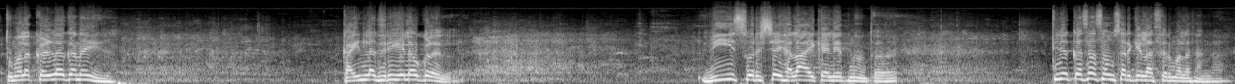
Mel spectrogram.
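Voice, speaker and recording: A man's voice: high-pitched, expressive, unhurried, long pauses, a faint crowd, a little hiss or hum. A man with a Marathi accent giving a motivational speech, telling humorous stories and acting out the dialogue for his audience. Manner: storytelling, acts out dialogue, jokes with the audience. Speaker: motivational speaker.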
